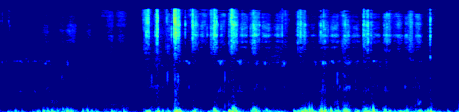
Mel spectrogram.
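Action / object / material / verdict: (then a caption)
scrape / kiwi fruit skin / fruit skin / none. A steel razor blade scrapes the hairy brown skin of a whole kiwi fruit held between the fingertips, and fuzz gathers on the blade. Soft, dull rasping strokes come in quick bursts, with short pauses between the three runs of scraping.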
